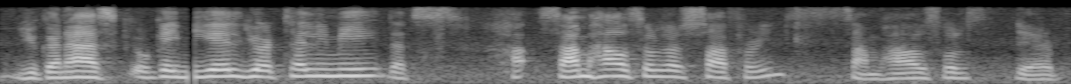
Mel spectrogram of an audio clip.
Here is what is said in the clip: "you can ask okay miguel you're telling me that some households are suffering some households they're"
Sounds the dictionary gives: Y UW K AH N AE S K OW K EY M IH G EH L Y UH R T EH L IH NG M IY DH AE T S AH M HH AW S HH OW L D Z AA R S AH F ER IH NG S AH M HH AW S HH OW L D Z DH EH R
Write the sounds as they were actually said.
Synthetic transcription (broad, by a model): Y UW K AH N AE S K OW K EY M IH G EH L Y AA R T EH L IH NG M IY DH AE T S AH M HH AW S HH OW L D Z AA R S AH F ER IH NG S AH M HH AW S HH OW L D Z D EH R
